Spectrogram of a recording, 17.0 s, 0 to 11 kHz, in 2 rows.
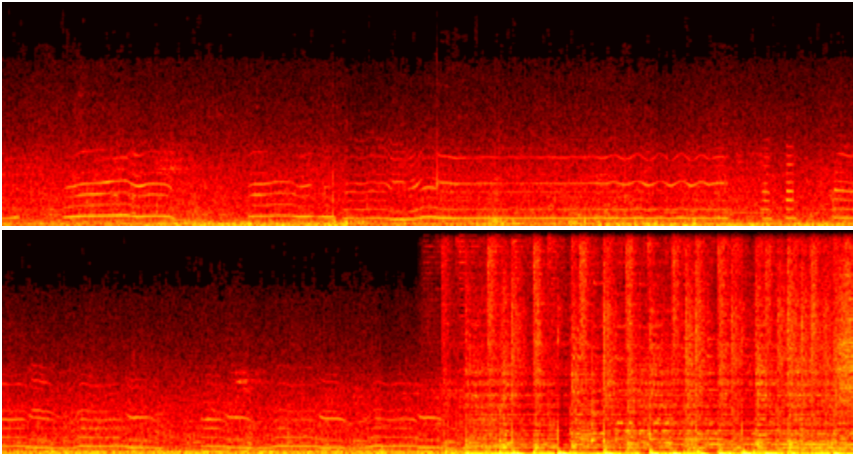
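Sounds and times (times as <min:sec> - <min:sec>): low rumble of street traffic: 0:00.0 - 0:17.0.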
